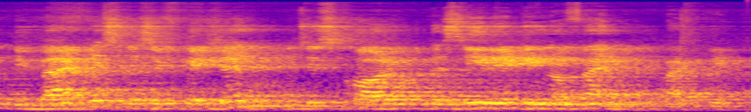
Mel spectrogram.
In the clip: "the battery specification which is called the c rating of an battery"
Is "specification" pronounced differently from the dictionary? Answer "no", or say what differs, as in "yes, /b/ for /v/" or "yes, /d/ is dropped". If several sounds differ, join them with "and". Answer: yes, /p/ is dropped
